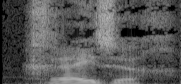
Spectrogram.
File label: "grijzig", Dutch; 'greyish'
